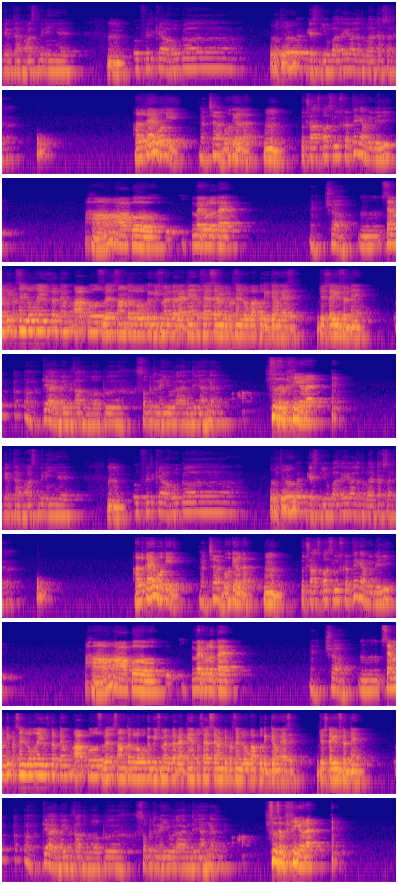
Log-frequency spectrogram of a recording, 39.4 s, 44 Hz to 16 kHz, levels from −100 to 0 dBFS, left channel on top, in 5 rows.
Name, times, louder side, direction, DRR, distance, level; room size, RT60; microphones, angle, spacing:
voice 1, 0.0-1.4 2.6-4.7 5.5-5.6 6.1-8.1 11.8-12.4 13.2-13.3 13.9-15.7 21.9-22.7 31.5-36.1, equal, 10° right, 0 dB, 2.1 m, -36 dB
voice 2, 2.1-2.4 5.4-6.2 8.6-8.8 10.5-11.4 12.3-12.8 13.1-13.5 17.4-20.3 22.9-29.5 29.9-30.9 36.8-37.8, right 1 dB, 50° right, 3 dB, 2.0 m, -26 dB
14.0 x 6.0 x 8.4 m, 0.79 s
head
